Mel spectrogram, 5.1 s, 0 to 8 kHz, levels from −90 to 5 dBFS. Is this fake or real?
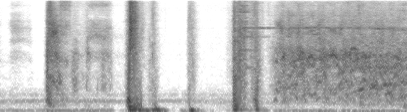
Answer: fake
